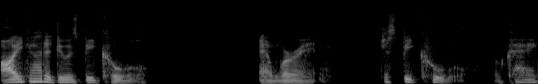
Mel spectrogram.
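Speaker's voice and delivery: quiet half-whispered aside. Recounting how a man reaching the guy in the suit tells everyone; half-whispering. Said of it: "he he whispers to everyone".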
